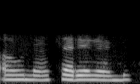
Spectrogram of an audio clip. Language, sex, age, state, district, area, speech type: Telugu, female, 30-45, Andhra Pradesh, Krishna, urban, conversation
